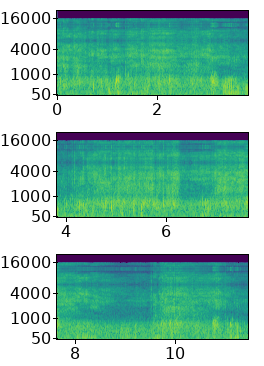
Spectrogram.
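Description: A lawn sprinkler's water spraying with a hiss that drops out now and then, under irregular wet clicks and splashes as a bulldog snaps and laps at the jets.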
